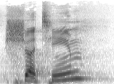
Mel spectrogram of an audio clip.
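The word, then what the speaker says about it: Shittim: It says this, early that morning, Joshua and all the Israelites set out from, turns out that word is pronounced Shatim, and I've been saying it wrong this entire time.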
